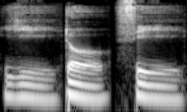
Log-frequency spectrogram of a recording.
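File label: "yitothi", concatenated syllables; Affixing experiment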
